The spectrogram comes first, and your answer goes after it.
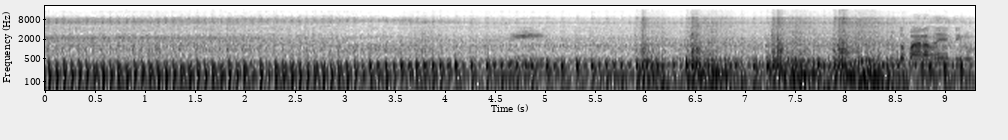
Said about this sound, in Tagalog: konting throttle ko lang pero yung RPM niya taas agad, diba?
